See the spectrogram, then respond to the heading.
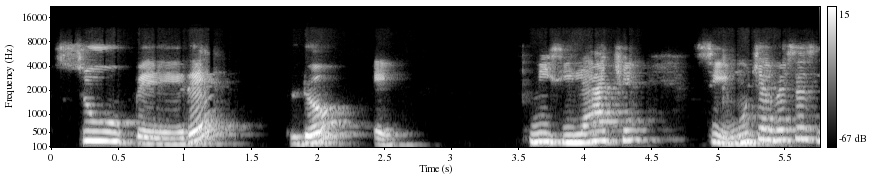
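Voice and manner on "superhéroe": Superhéroe stretched as su-pe-ré-ro-e; syllable by syllable. Shown as a demonstration. Teacher showing R covers the E, syllable by syllable. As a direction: slowly split Superhéroe with R opening the syllable. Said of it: "esta R tiene que cubrir a la E".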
